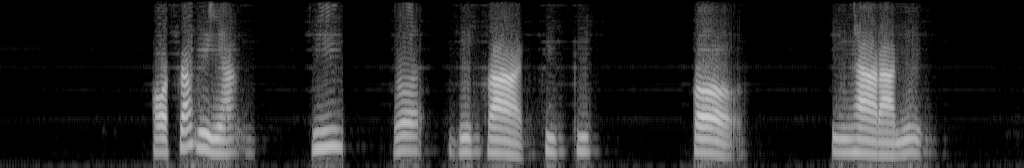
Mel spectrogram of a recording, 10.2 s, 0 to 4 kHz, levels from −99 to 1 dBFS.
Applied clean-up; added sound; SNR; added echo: neural separator model SepFormer WHAMR!.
